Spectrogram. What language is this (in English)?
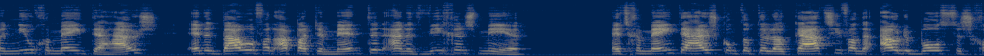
Dutch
